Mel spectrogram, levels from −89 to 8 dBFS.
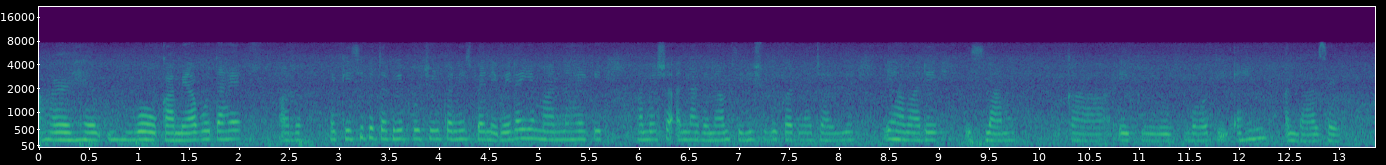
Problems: constant background noise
